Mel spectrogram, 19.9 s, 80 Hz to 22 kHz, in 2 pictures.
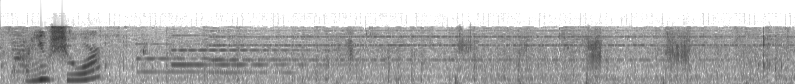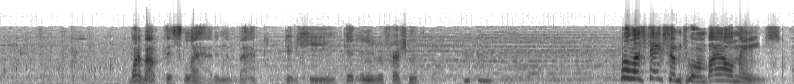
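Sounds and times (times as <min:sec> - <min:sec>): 
train cars rolling on rails: 0:00.0 - 0:15.6
speech: 0:00.3 - 0:01.4, 0:11.6 - 0:16.3, 0:17.9 - 0:19.8
train wheels clacking over track joints: 0:00.6 - 0:15.2.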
